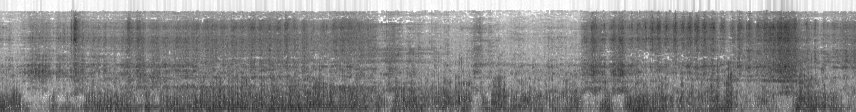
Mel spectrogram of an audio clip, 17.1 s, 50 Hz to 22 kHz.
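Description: Mahindra 475 DI tractor's four-cylinder diesel engine working under load as the tractor on cage wheels climbs out of a flooded paddy field; the engine note swells and dips several times.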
